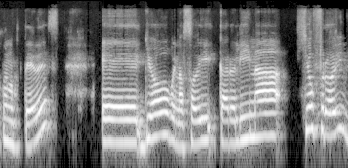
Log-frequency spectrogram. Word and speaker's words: Geoffroy: Yo soy Carolina Geoffroy, yo lo digo así, en realidad es un apellido francés, así que se pronuncia como Geoffroy, algo así.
